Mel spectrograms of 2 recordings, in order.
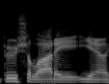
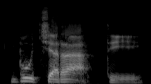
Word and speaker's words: Bucciarati: I think if we're gonna be talking about Full Metal Alchemist being pronounced properly, then we also have to say Bucciarati.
